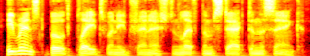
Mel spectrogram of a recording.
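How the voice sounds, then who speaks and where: A man's voice: extremely low pitch, big pitch swings, moderate pace, no room sound, studio quality. A man reading scripted crime thriller narration as an audiobook narrator.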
